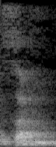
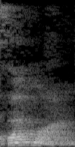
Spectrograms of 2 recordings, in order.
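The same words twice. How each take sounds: First: The final ain consonant is left out. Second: The final ain consonant is clearly pronounced. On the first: The speaker calls it wrong. "jangan sam. ... itu ainnya tidak terbaca" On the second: The speaker calls it right. "Ainnya dibaca sam'"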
